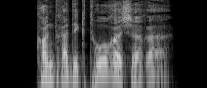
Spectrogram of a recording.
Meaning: inflection of kontradiktorisch: 1. strong/mixed nominative/accusative feminine singular comparative degree 2. strong nominative/accusative plural comparative degree
- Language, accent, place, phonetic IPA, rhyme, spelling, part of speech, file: German, Germany, Berlin, [kɔntʁadɪkˈtoːʁɪʃəʁə], -oːʁɪʃəʁə, kontradiktorischere, adjective, De-kontradiktorischere.ogg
